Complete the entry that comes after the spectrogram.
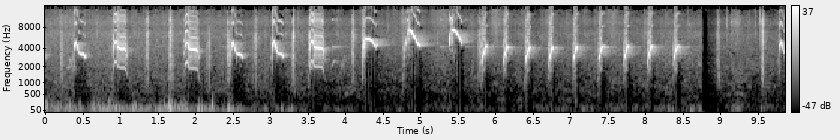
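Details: Small leafbird singing varied sharp chirps and slurred whistles, then a long, steady run of about a dozen similar down-slurred whistled notes, each about half a second apart. Brief low thumps occur early on.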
